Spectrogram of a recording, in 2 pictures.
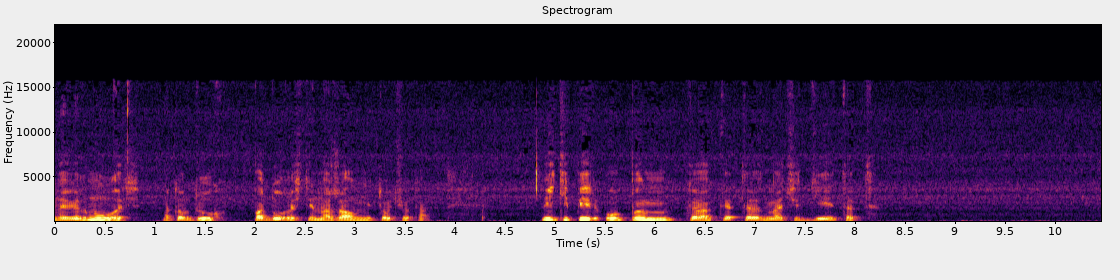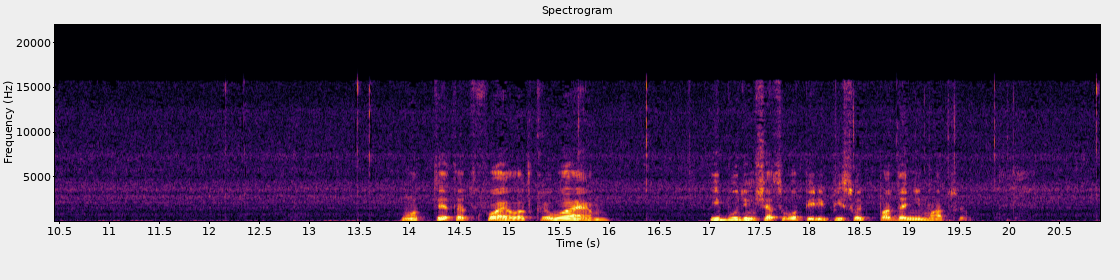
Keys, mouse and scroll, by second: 0.6-14.1 drag, 15.8 middle click, 18.5 shift+middle click, 19.5-20.0 shift+middle drag.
